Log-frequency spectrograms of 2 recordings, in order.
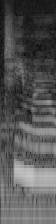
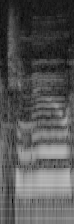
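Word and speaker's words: Temu: the teu website because um teu or timu however you want to pronounce it um they are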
